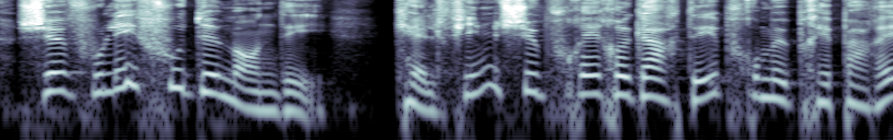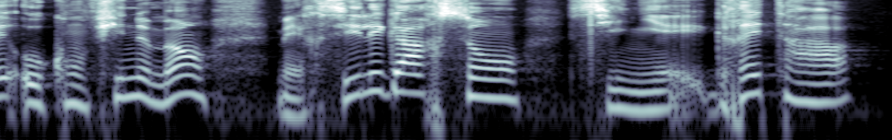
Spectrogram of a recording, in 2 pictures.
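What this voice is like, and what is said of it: Fake Swedish accent, sounds German. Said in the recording (French): “mon accent suédois est. ... il est presque allemand ... ça fait un peu Hans Gruber”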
